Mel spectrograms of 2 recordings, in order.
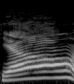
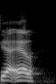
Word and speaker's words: Yael: they keep like Yao and I'm like, no, it's Yael.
